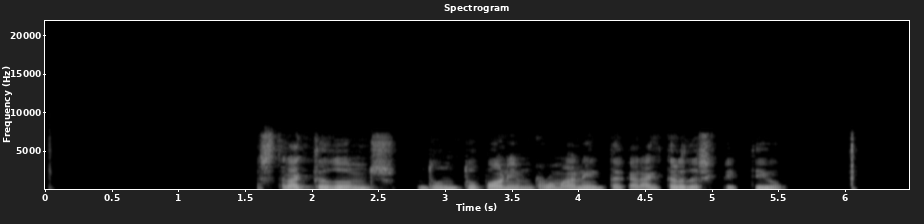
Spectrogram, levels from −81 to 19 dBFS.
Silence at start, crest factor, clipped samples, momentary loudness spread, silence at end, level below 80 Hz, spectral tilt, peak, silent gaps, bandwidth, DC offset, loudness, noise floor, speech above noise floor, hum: 1.6 s; 24 dB; under 0.1%; 11 LU; 0.4 s; -68 dBFS; -5 dB/octave; -8 dBFS; 5.65-6.02 s; 7.6 kHz; under 0.1%; -29 LUFS; under -90 dBFS; over 62 dB; none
